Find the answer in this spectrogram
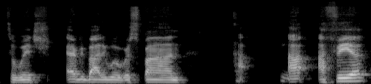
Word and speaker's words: afya: say is habarigani to which everybody will respond afiyah say pronounce it again so everybody will respond afia habarigani are you ready all right you ready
